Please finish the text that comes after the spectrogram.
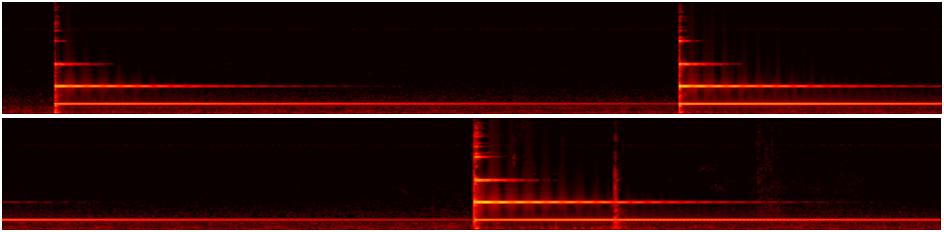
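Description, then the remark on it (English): A meditation bell is struck three times at the start of a sitting meditation, each clear metallic tone ringing out and slowly fading before the next strike, with about seven seconds between rings and no talking. “And then I'm going to ring it three times now. And at the end, I'll ring it two times to bring an end.”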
